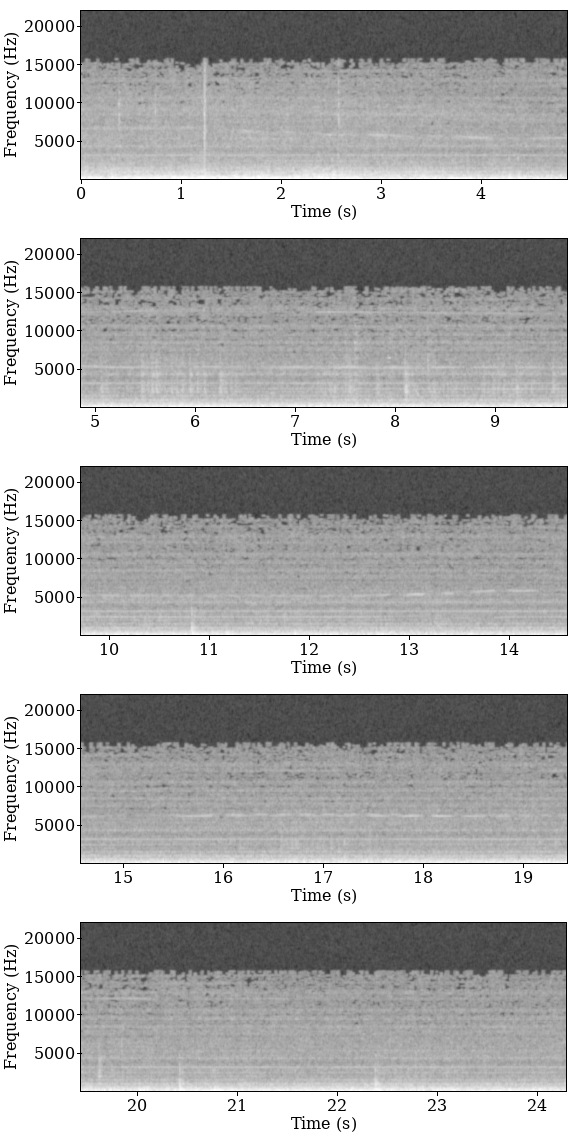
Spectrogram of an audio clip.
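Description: A jet engine whines steadily as an aircraft taxis.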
